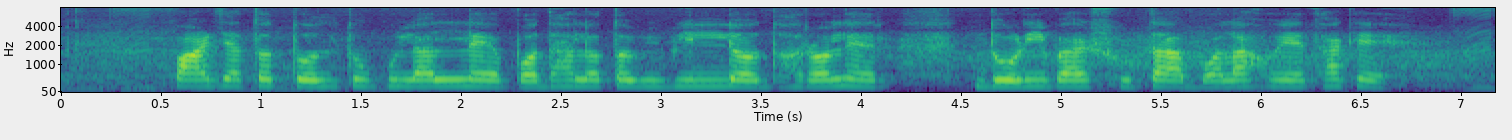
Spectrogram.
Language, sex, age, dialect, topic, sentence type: Bengali, female, 18-24, Jharkhandi, agriculture, statement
